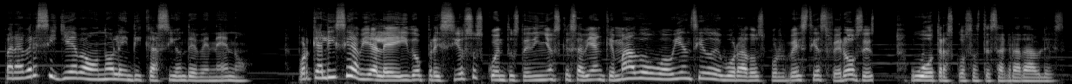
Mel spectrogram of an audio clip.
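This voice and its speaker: Casting: female audiobook narrator for a children's tale, mid-pitched voice, clear music bed underneath. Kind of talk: scripted children's story narration. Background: background music.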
